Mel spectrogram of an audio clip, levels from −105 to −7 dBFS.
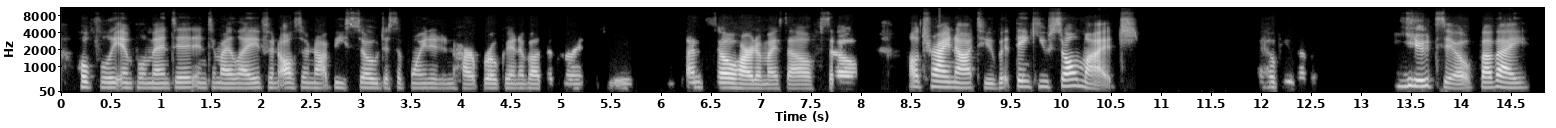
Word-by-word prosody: hopefully 200 -2 -2
implement 185 0 -3
it 195 0 -2
into 190 -1 -10
my 180 -1 0
life, 180 +1 -2
and 190 - -7
also 190 +1 +1
not 180 -1 -3
be 190 -2 -10
so 185 +1 -4
disappointed 180 -1 -8
and 170 +1 -15
heartbroken 170 0 -3
about 170 -1 -2
the - - -12
current 165 -1 -5 0.2
situation. - - -13 0.5
I'm 195 +1 -1 0.2
so 185 -1 +7
hard 165 -1 +7
on 160 - -5
myself, 155 -1 -1
so 170 - -8 0.8
I'll - - +2
try 215 -2 +7
not 185 -1 +4
to, 175 -2 -9
but 185 - -7
thank 225 -2 0
you 225 -1 -8
so 245 +3 +3
much. - - 0 1.2
I - - -19
hope - - -7
you 420 -1 -10
have - - -12
a - - -28 0.8
you 240 +1 +2
too, 170 -6 -3
bye-bye. 195 -1 +4
185 Hz, 165 wpm, -24 LUFS, 175-195 Hz, 1.2 s, so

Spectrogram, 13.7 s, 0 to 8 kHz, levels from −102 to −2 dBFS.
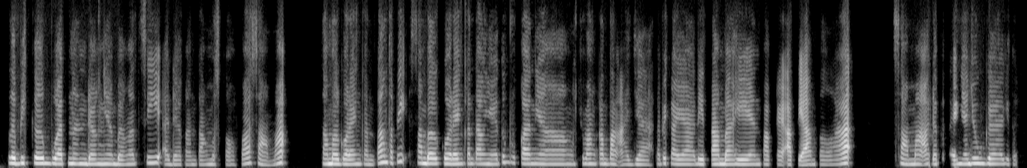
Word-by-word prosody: lebih 255 0 +7
ke 255 -2 +8
buat 240 -2 +4
nendangnya 225 -2 +2
banget 220 +1 -3
sih, 275 0 -4
ada 205 -1 -8
kentang 200 +1 -10
mustofa 205 +5 -8
sama 205 +6 -1 0.5
sambal 230 -1 +5
goreng 220 0 +1
kentang, 220 +7 0
tapi 300 +4 -2
sambal 245 -3 +4
goreng 230 -1 +3
kentangnya 230 -2 -3
itu 295 - -4
bukan 265 -5 -3
yang 220 -1 -4 0.2
cuman 230 0 -3
kentang 225 -1 -3
aja, 200 0 -7
tapi 225 +2 -4
kayak 215 -2 -3
ditambahin 215 0 +1
pakai 210 -1 -7
ati 205 -1 0
ampela, 205 +5 +2 0.5
sama 220 -3 -2
ada 220 -1 -4
petenya 225 +2 -2
juga 240 -2 +2
gitu. 210 -3 -12
225 Hz, 150 wpm, -24 LUFS, 215-235 Hz, 0.5 s, ke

